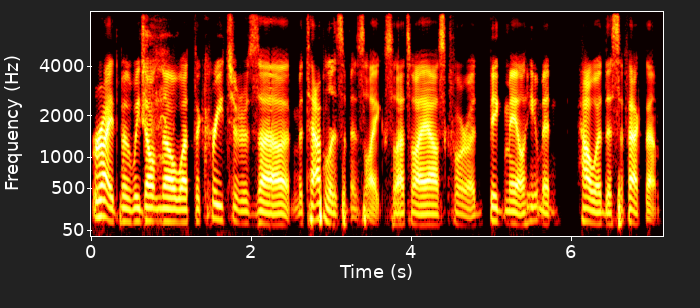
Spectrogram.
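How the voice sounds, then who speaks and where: A man's voice: fairly low pitch, moderate pace, hardly any pauses, bright, forceful tone, clean tone, no echo, low-quality recording. A man voicing a blunt, pushy female agent in a tabletop game, casual and insistent.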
